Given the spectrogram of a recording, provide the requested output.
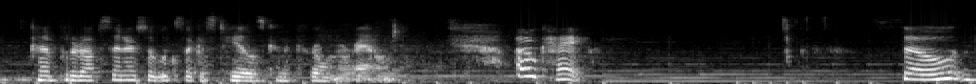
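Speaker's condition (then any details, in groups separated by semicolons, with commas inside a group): No condition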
